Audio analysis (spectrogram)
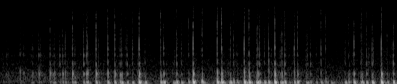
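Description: Fingertips and nails rapidly tap and scratch the paper cover and spine of a teal paperback book. The result is a fast, uneven stream of soft, low, thumping taps, each with a faint papery click and brief scratchy texture, rising slightly in intensity over the four seconds.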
